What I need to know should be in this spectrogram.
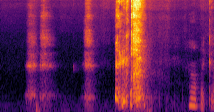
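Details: An agender person sneezing, with a nose blocked by bloody scabs: soft breathy catches, then a loud explosive sneeze and sniffing during a sneezing fit.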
